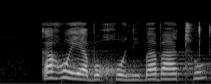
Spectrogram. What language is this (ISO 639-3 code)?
sot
